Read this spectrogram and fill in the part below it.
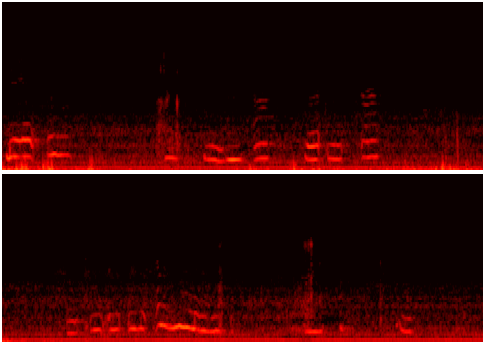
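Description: A toddler babbles and squeals in a high voice close by.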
